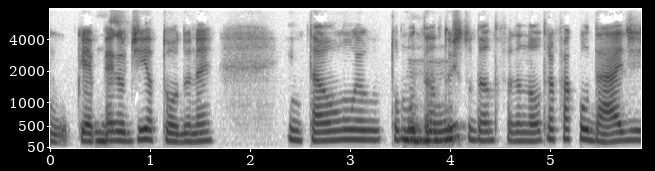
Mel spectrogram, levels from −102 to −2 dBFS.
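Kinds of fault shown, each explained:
No fault can be heard in this speech clip. It has passed through call microphone processing, so the lowest bass is filtered away and nothing sits above 8 kHz, which is the normal behaviour of that path.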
